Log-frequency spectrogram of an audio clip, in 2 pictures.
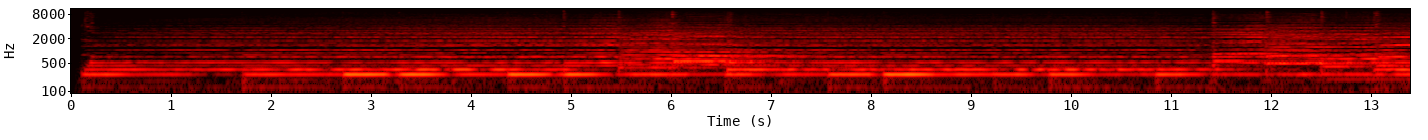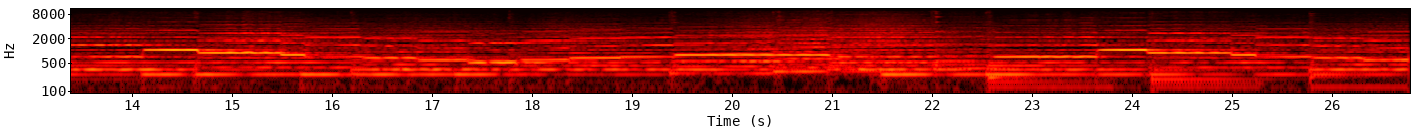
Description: Orchestra, Strings

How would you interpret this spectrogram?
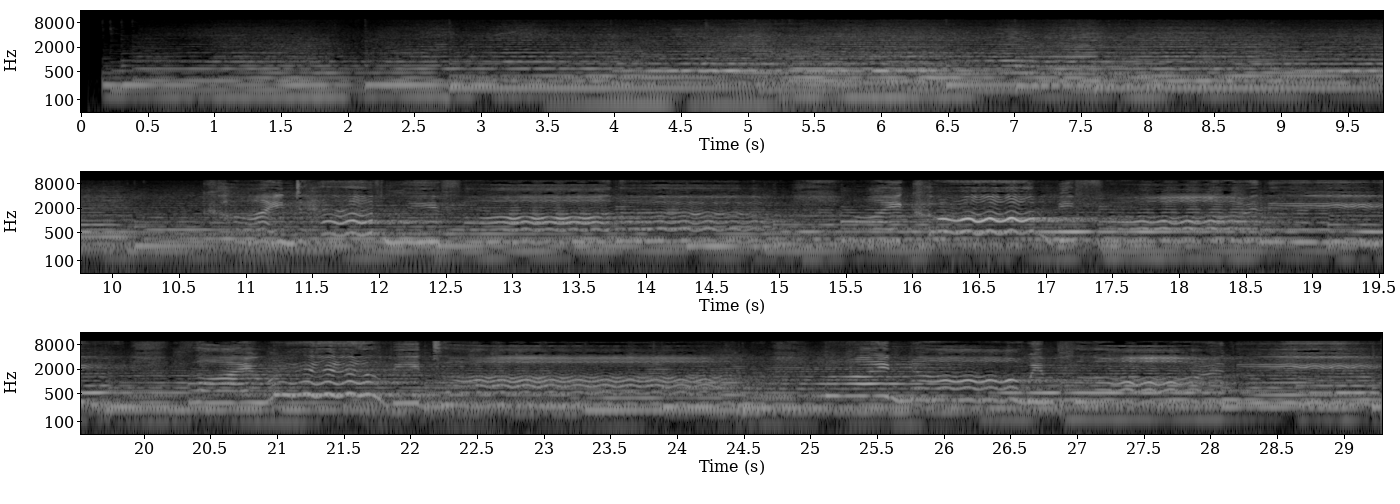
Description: Singers And Orchestra

